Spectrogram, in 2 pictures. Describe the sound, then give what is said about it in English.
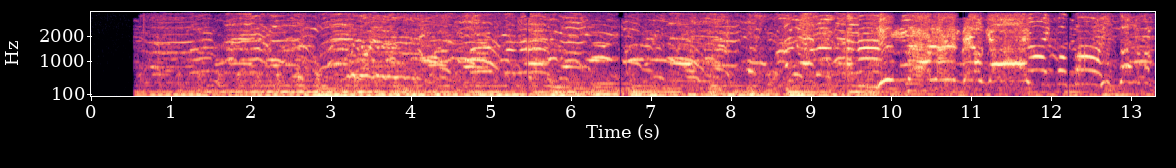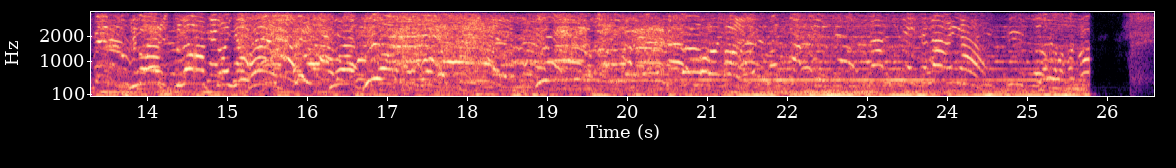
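A loud, dense crowd shouts and jeers continuously in a street in the United Kingdom, surrounding a car with Bill Gates inside, many voices overlapping for about twenty-five seconds with occasional sharper cries rising above the din. “Inside of the car in the United Kingdom in the street is Bill Gates. And the crowd is surrounding the car.”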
